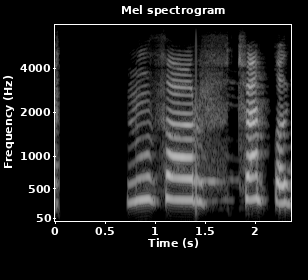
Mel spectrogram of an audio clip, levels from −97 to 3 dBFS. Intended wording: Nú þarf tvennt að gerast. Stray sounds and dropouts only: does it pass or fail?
pass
